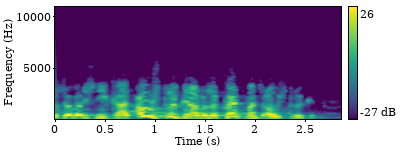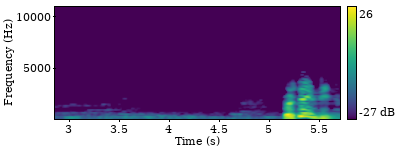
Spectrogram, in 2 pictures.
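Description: High-voiced pastor in a reverberant hall. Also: male voice. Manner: earnest, keeps asking rhetorical questions. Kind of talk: reflective talk to an audience. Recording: dull recording with long hall reverb.

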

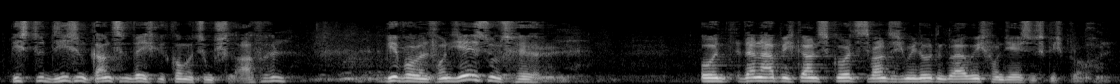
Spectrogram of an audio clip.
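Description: A man's voice: mid-range voice, a little mellow, highs cut off. A man from the Netherlands with a Dutch accent, preaching in German and telling missionary stories with acted-out dialogue. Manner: storytelling, acts out dialogue. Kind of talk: sermon with anecdotes.

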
